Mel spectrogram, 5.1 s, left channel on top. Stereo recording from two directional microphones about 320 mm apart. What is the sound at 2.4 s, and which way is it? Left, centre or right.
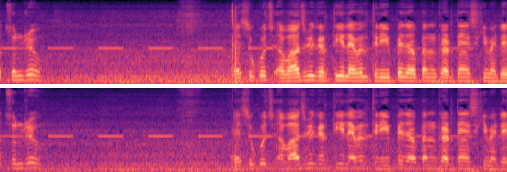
Speech, centre.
